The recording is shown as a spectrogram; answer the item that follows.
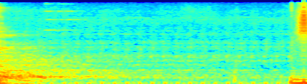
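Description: A short pause in a man's amplified speech, filled by a steady low background rumble; his last word fades out at the start.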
